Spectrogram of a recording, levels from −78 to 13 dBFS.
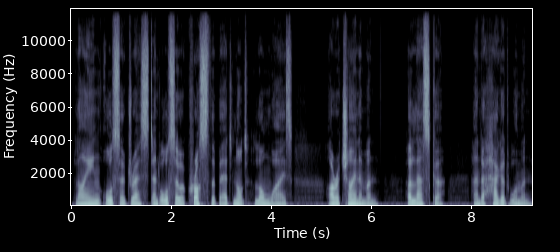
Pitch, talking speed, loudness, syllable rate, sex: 100 Hz, 125 wpm, -20 LUFS, 4.5 syllables/s, male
